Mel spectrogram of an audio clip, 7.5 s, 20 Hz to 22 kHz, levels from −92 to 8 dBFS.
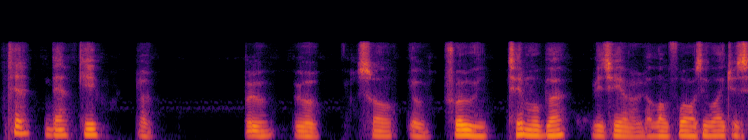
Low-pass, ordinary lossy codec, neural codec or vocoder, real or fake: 7.2 kHz; none; codec, 16 kHz in and 24 kHz out, 0.6 kbps, FocalCodec, streaming, 2048 codes; fake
